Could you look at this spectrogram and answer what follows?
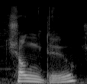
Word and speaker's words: Chengdu: It is Chengdu. You know, like kind of like it's spelled with an E, but it almost sounds like it's spelled with a U.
